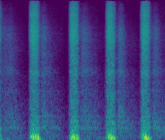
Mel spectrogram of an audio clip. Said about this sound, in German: Ich weiß nicht, ob ihr Kapalabhati kennt, man atmet ganz kräftig aus durch die Nase und zieht dabei den Unterbauch bis unter den Rippenbogen, zum Beispiel so, ne?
